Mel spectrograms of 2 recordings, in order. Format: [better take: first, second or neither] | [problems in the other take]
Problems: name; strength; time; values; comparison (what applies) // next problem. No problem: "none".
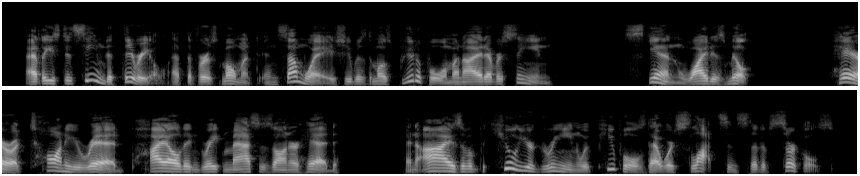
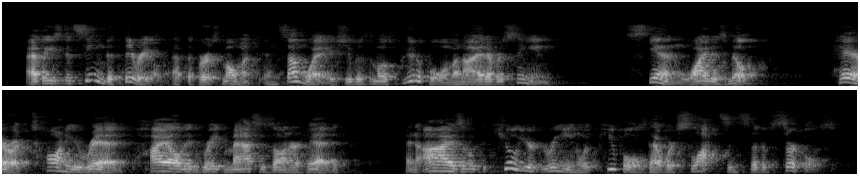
first | room echo; dies away in 0.7 s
